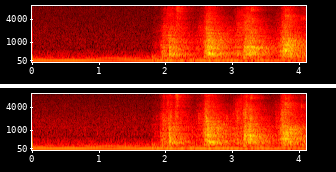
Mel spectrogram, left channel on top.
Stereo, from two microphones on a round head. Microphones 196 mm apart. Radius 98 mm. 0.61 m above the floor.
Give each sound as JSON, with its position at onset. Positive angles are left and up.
{"t": 1.8, "sound": "footsteps", "side_deg": -70, "distance_m": 3.5}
